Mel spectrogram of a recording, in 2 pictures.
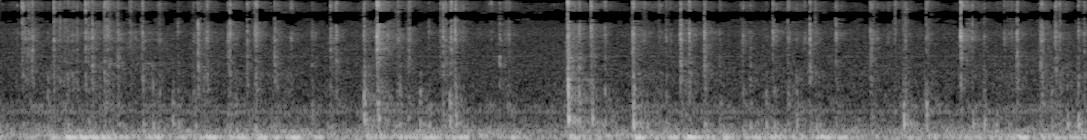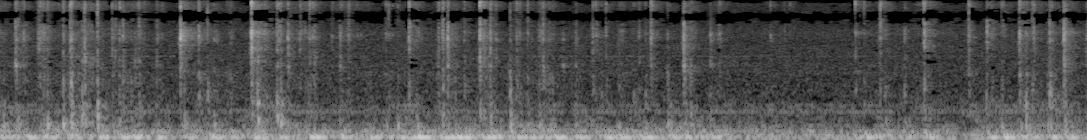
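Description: Both hands type continuously with their fingertips on the black plastic keycaps of a silver aluminum laptop resting on a desk. Rapid, short key taps patter over a steady low rumble, with occasional brighter clicks standing out.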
